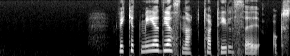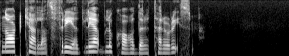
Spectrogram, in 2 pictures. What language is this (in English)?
Swedish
